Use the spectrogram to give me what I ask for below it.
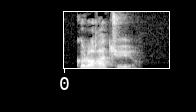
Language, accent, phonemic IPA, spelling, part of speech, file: French, France, /kɔ.lɔ.ʁa.tyʁ/, colorature, adjective / noun, LL-Q150 (fra)-colorature.wav
- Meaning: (adjective) coloratura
